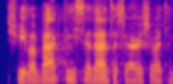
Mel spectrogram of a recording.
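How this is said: It is said with an American accent. "that's your bona fide American pronunciation"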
